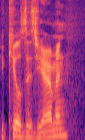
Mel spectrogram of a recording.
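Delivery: put-on Russian-sounding accent. Retelling a film scene to another speaker with a put-on accent sounding russian. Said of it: "That sounds almost Russian".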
